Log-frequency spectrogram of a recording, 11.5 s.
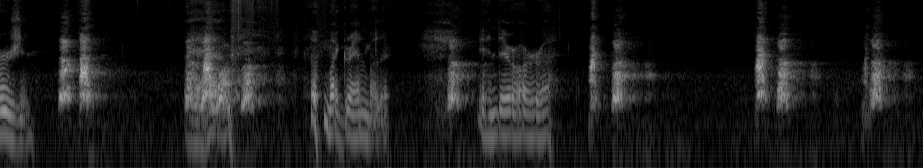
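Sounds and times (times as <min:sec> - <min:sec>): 
speech: 0:00.1 - 0:00.5, 0:03.9 - 0:05.0, 0:06.0 - 0:07.5
city dogs barking at unfamiliar noises: 0:00.7 - 0:01.4, 0:02.3 - 0:03.6, 0:05.6 - 0:06.0, 0:07.4 - 0:08.3, 0:09.4 - 0:11.5.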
